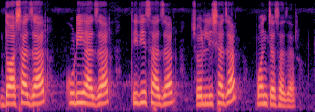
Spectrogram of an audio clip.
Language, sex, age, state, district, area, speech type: Bengali, female, 60+, West Bengal, Paschim Medinipur, rural, spontaneous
